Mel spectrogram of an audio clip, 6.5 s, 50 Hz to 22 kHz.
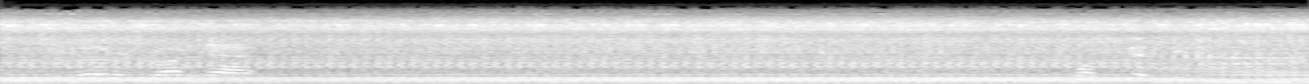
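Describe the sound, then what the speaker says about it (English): A boat's motor runs steadily on the Intracoastal Waterway south of Norfolk, a constant mid-pitched drone with low vibration under faint background chatter and a few brief tonal chirps. "So it's 70 degrees, so that's good. Motor's running at"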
